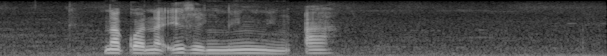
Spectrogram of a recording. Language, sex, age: Southern Sotho, female, 27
